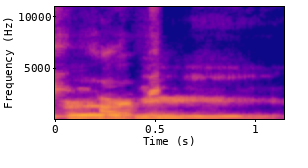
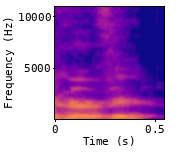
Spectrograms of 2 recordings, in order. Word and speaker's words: Hervey: how do you say his partner's name heavy harvey i met him before rv heavy who jason hervey hervey hervey so is a bischoff hervey production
